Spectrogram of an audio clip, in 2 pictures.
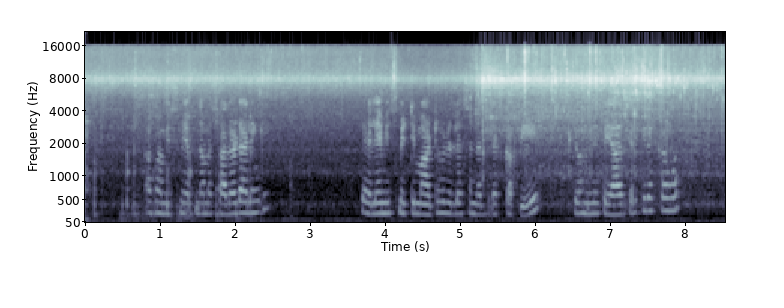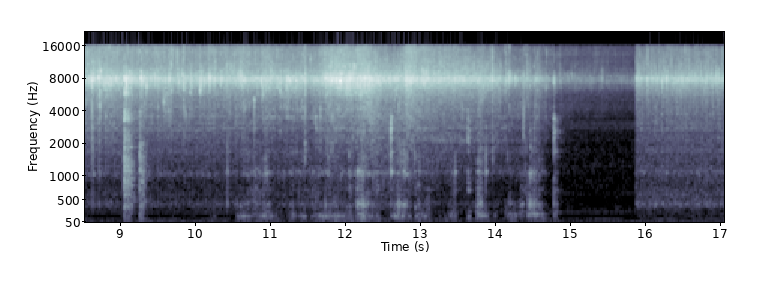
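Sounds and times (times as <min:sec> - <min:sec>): wooden spoon stirring and scraping: 0:00.0 - 0:02.1, 0:10.4 - 0:14.9
paste sizzling in hot oil: 0:00.0 - 0:14.9, 0:15.9 - 0:17.0.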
